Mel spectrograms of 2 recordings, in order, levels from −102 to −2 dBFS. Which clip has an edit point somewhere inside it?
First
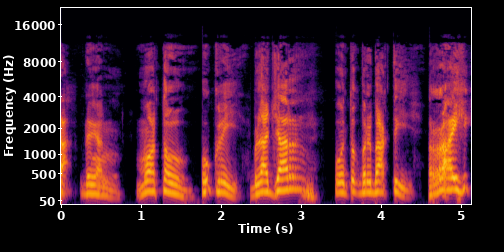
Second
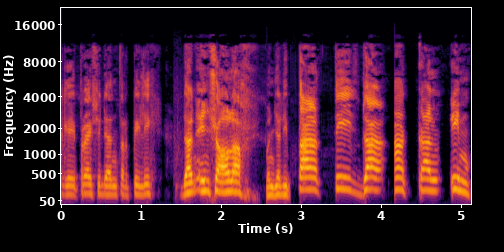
second; 2 cuts; at 1.3 s, 2.7 s

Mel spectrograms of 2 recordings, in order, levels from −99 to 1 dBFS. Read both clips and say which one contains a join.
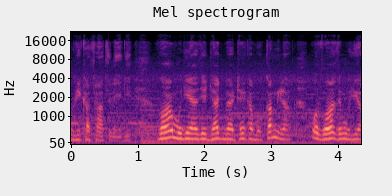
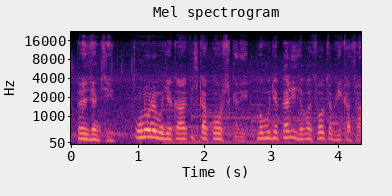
second; 2 cuts; at 1.8 s, 2.7 s

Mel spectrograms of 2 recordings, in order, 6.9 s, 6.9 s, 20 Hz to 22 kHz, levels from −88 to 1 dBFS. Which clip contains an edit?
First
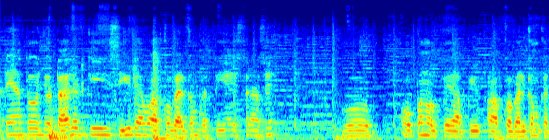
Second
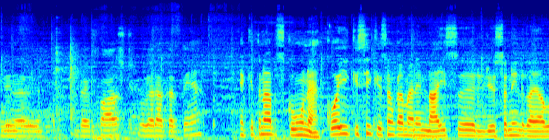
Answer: second; 1 cut; at 3.0 s

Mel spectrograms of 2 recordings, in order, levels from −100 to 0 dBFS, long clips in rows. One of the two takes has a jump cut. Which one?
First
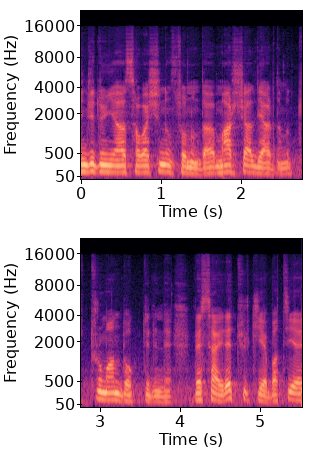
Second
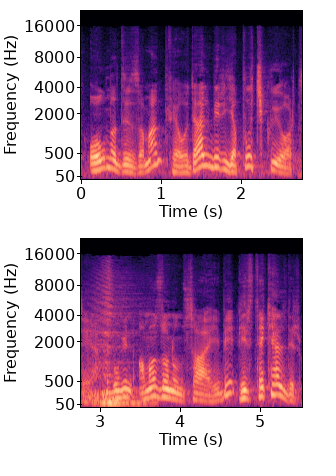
second; 3 cuts; at 1.1 s, 3.1 s, 4.7 s

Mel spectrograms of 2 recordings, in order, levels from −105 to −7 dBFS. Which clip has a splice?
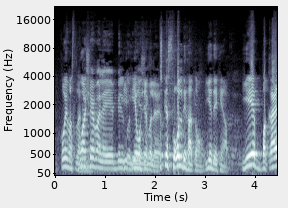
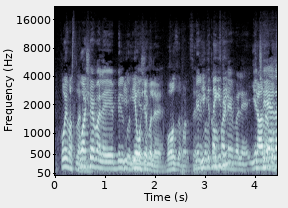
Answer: first; 1 cut; at 2.2 s

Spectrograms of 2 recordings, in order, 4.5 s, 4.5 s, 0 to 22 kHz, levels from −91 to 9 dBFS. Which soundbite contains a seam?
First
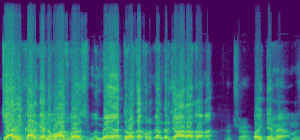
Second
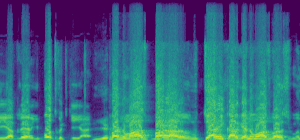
second; 1 cut; at 1.6 s

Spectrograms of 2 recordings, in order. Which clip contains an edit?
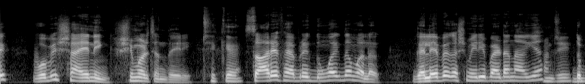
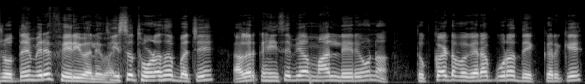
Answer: second; 1 cut; at 1.0 s

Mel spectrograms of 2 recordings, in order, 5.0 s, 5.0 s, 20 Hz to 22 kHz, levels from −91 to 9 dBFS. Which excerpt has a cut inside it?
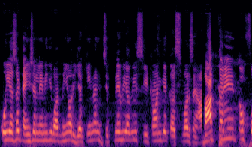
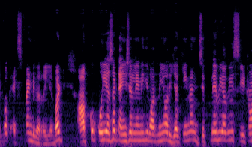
first; 1 cut; at 4.0 s

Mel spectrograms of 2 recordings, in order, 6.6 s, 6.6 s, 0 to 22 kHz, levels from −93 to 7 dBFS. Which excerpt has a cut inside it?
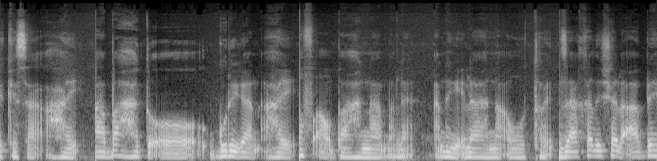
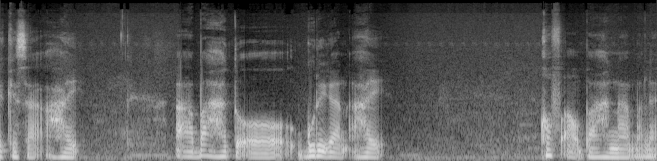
first; 3 cuts; at 1.0 s, 3.0 s, 5.6 s

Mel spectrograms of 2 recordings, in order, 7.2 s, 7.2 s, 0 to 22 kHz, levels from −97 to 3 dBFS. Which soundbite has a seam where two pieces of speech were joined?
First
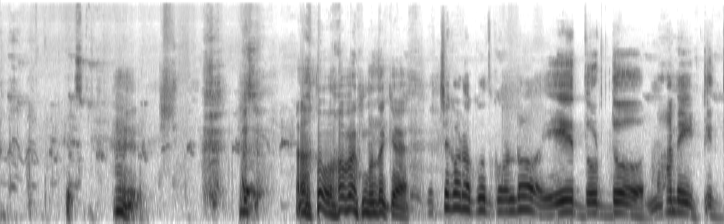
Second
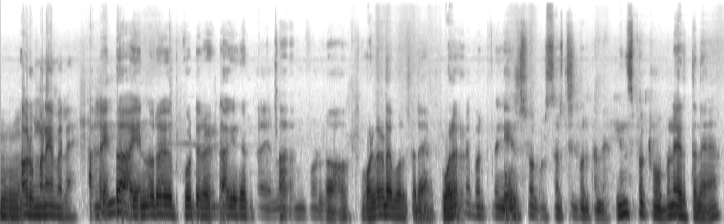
second; 4 cuts; at 1.0 s, 3.5 s, 4.3 s, 6.1 s

